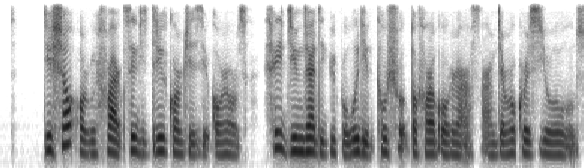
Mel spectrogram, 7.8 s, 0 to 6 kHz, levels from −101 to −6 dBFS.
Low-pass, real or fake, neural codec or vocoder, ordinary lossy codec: 5.4 kHz; fake; autoencoder, 44.1 kHz, a latent of 192 numbers a frame, MeloTTS; none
